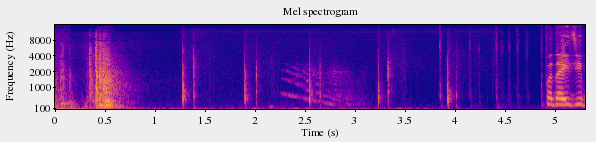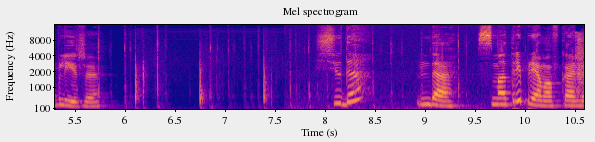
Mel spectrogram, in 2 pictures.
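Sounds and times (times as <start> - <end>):
brief rising door creak: 2.2 - 3.3
speech: 4.9 - 5.8, 8.1 - 10.5.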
